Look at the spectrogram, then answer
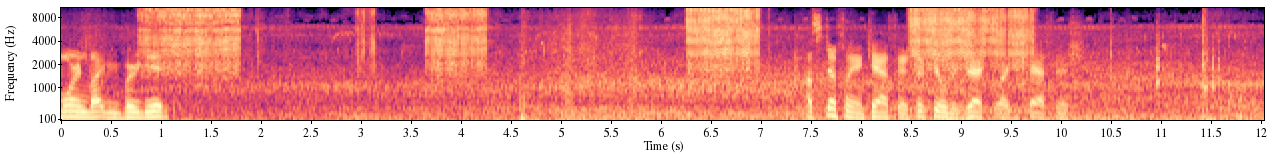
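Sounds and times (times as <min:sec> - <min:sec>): fishing reel drag buzzing: 0:00.8 - 0:02.0, 0:02.9 - 0:04.4, 0:06.2 - 0:07.1, 0:08.4 - 0:09.8.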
